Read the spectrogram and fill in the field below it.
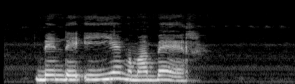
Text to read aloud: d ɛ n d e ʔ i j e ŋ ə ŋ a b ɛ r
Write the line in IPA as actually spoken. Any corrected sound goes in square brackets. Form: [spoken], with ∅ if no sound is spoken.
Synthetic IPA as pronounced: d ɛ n d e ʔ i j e ŋ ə [m] a b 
